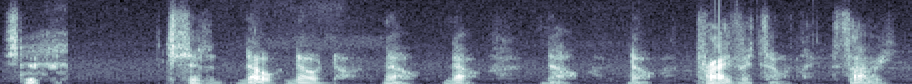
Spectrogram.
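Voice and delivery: refusing tabaxi. Acted. Shopkeeper refuses to sell his private stock, softly nervous.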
